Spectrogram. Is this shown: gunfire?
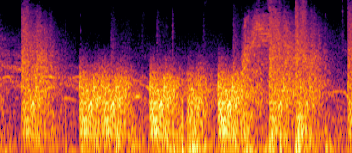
yes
